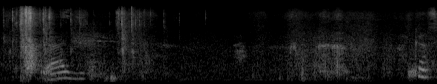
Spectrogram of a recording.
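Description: A short, high-pitched child's voice early on, then light clicks and rustling of trading cards and foil pack wrappers being handled.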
